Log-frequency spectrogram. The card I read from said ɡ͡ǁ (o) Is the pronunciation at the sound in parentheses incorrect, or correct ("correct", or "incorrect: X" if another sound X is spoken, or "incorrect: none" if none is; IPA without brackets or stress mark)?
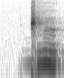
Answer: incorrect: ɵ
